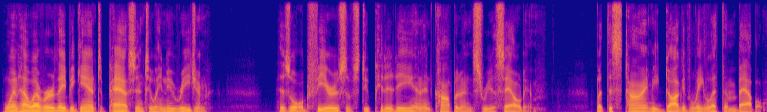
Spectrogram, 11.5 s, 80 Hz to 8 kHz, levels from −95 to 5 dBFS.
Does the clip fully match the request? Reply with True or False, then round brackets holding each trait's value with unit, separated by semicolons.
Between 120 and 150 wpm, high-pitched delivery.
False (140 wpm; 90 Hz)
